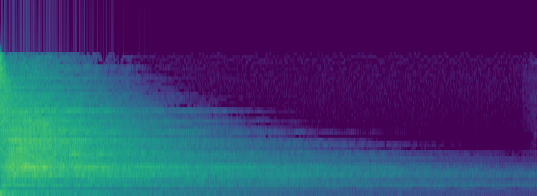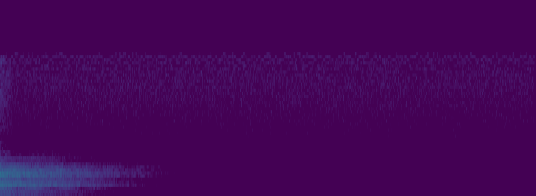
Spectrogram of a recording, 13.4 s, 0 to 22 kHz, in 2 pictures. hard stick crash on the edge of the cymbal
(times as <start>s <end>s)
0.0s 6.4s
